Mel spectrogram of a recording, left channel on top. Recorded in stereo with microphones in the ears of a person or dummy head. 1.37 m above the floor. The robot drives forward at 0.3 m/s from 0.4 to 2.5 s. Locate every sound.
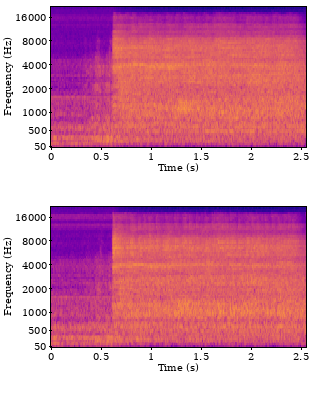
0.6 s boiling: 15° right (ahead or behind), 0.7 m; by 2.5 s 10° right (ahead or behind), 1.2 m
